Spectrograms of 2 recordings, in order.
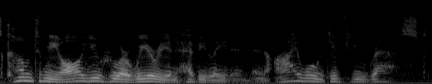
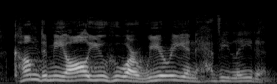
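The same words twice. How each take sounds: First: Softly reassuring promise; tender quiet invitation. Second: Loud, high proclamation; ringing pulpit call; proclaiming call. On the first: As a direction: fade to a tender hush. Quiet contrasting retake. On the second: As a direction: cry it out to the crowd. Jesus crying out. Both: Acted.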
